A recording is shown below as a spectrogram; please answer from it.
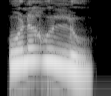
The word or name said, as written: ಒಣಹುಲ್ಲು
